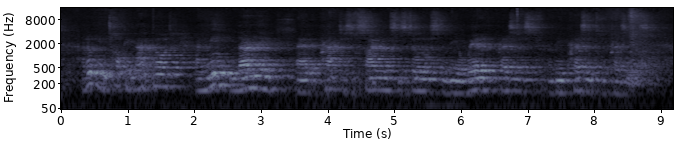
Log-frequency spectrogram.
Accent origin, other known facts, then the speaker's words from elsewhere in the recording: Scotland, United Kingdom; Okay, I'm a Scottish Calvinist, so I'm not nearly as optimistic as you suggested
